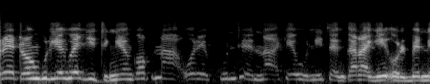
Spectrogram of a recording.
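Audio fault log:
1.11–3.56 s, automatic gain rising: input dropped about 16 dB, so the gain control slowly lifted by about 5 dB, swelling voice and room noise together.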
